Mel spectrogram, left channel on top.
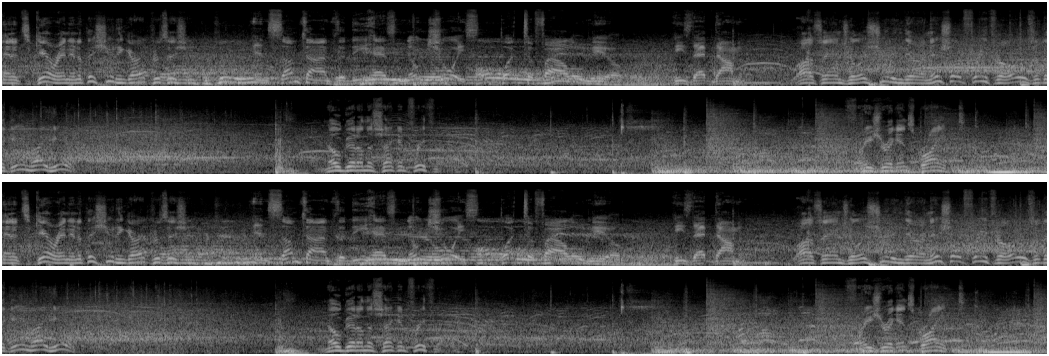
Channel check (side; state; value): both; normal; correlation 0.70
